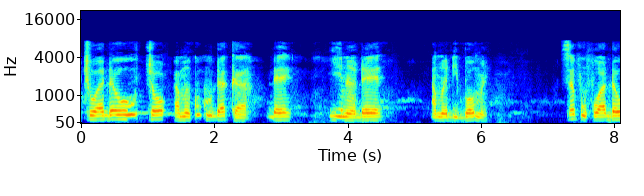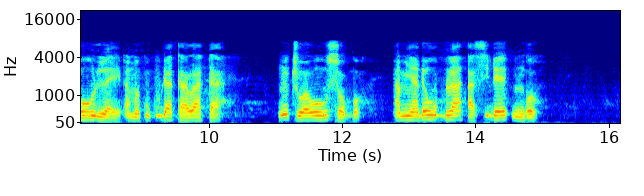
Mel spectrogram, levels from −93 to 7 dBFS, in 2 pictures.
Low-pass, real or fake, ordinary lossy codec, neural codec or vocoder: 7.2 kHz; fake; AAC, 32 kbps; codec, 16 kHz, 2 kbps, FreqCodec, larger model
